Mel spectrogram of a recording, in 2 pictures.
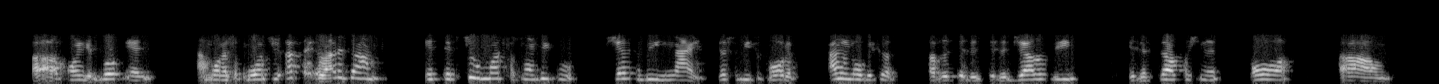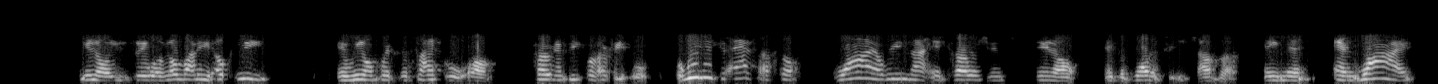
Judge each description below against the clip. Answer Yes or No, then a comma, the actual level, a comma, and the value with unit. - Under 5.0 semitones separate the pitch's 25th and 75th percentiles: Yes, average, 4.2 semitones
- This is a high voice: Yes, high, 230 Hz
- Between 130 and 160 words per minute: No, average, 175 wpm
